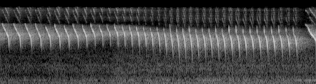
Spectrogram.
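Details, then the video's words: Canary singing for young birds to learn: one steady, very rapid trill of evenly repeated down-slurred notes, gliding gradually lower in pitch throughout. "Canary Singing | Melodies Canary Bird Song"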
